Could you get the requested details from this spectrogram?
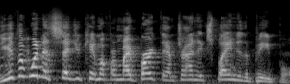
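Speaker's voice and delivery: high, loud, exasperated yelling.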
